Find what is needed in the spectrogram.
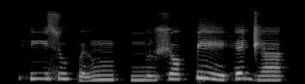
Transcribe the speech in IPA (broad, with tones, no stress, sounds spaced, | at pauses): h iː˧ s u˧ p ə˨ ɣ ũ˧ | ɲ u˨ l ʃ ɔ˧ k͡p eː˦˨ h ɛ˦ d͡ʒ ã˦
